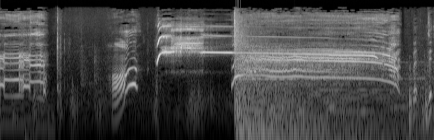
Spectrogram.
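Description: A comic 'shark scream': a short rising squeal, then a high held cry that breaks into a loud, harsh scream lasting about two seconds before cutting off.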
